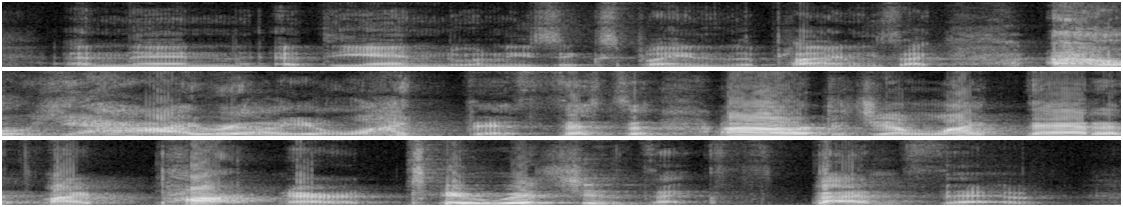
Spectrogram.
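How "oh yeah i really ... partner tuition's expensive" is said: put-on camp villain voice, higher and louder. Imitating the revealed killer explaining his plan: camp Timothy Olyphant voice.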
